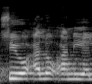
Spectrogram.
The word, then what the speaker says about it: colonel: इसी प्रकार का एक शब्द है कर्नल, जिसमें रॉ का उच्चारण ऐसा सुनने से प्रतीत होता है कि इसमें आर होगा, लेकिन उसमें आर होता नहीं है। COLONEL, इस प्रकार से उन्हें संबोधित कहते हैं।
